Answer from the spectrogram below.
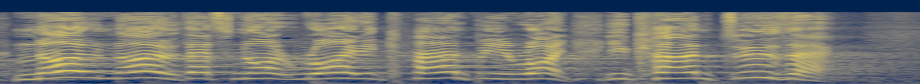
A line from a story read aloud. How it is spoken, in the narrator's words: they all yelled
